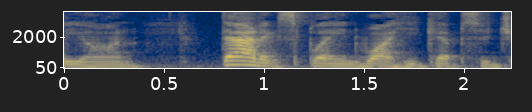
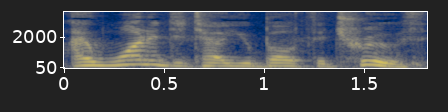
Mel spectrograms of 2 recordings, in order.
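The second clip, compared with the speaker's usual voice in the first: usual speaking voice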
